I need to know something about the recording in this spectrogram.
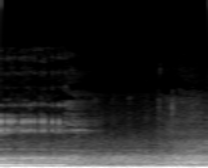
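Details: Petrol engine idling lumpy with a constant single-cylinder misfire (putt-putt beat) confirmed on live data; plugs changed two years ago, likely dead ignition coil or fouled plug, misfire destroyed the catalytic converter.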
